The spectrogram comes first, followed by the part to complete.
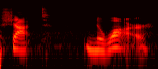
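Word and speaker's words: chat noir: and i said the shot noir which you don't pronounce the T in French but I didn't want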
